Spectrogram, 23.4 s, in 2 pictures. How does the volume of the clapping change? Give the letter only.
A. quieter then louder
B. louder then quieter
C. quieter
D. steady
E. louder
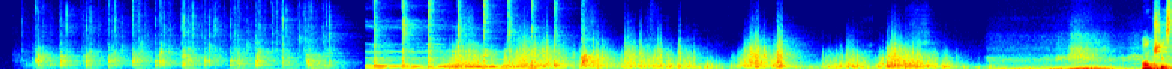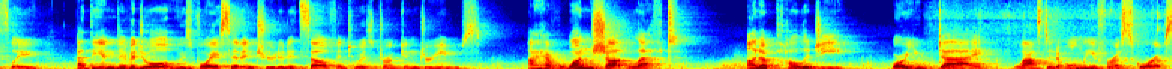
E.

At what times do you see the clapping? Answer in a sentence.
You can hear the clapping from 0.1 to 6.5 s.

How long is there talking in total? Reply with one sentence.
You can hear the talking for 12 seconds altogether.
